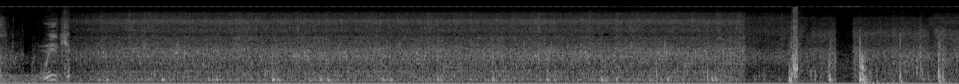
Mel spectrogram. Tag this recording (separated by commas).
Speech, Rain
